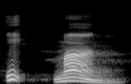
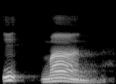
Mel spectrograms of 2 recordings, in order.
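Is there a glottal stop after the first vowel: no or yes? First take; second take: yes; yes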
